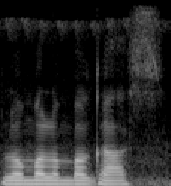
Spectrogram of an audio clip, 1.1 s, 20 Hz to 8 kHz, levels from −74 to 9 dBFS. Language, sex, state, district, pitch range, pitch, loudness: Bengali, male, Tripura, West Tripura, 140-145 Hz, 145 Hz, -17 LUFS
